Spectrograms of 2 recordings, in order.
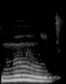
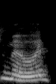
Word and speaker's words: Müd: well, we write Müd, M-U-D, modular, and it's pronounced Müd Modular. So I'm really curious about your business name. What do you do and who do you help? Absolutely. Well, it is Müd.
